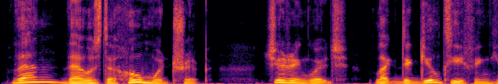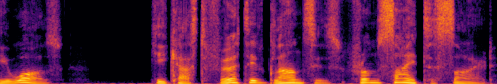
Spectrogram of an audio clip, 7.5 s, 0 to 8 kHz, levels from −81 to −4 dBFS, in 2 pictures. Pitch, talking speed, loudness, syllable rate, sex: 140 Hz, 175 wpm, -19 LUFS, 4.9 syllables/s, male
